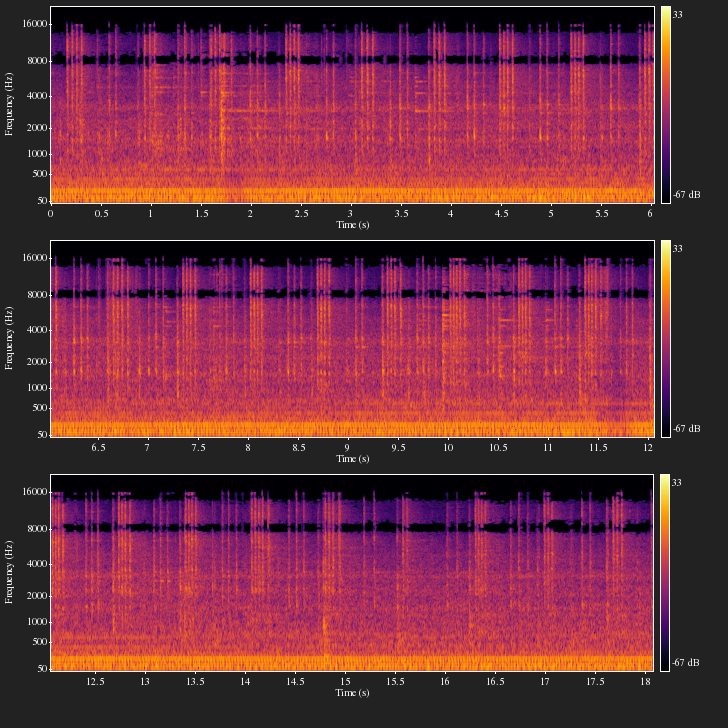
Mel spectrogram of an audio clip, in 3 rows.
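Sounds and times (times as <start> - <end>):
diesel engine running: 0.0 - 18.0
chain hoist clicking: 0.2 - 18.0.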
